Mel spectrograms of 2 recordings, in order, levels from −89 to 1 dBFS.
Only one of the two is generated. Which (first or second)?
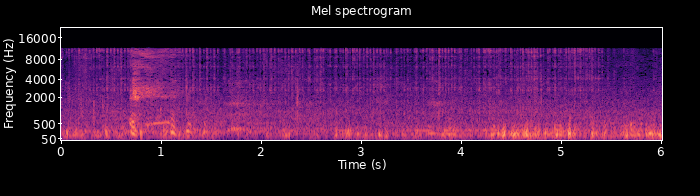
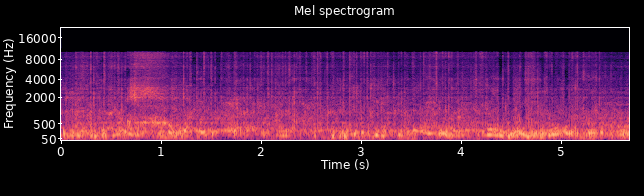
second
